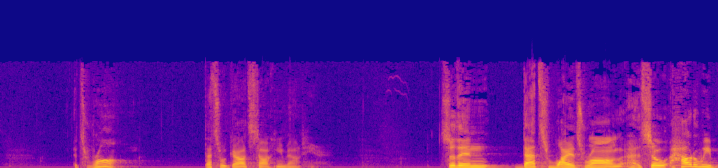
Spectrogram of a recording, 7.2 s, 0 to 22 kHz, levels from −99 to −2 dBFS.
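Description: Damaged data in a compressed stream makes the decoder misread corrupted frames and lose sync, leaving brief glitches in the speech from 2.09 to 2.11 s and at 5.60 s, right after "then that's".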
